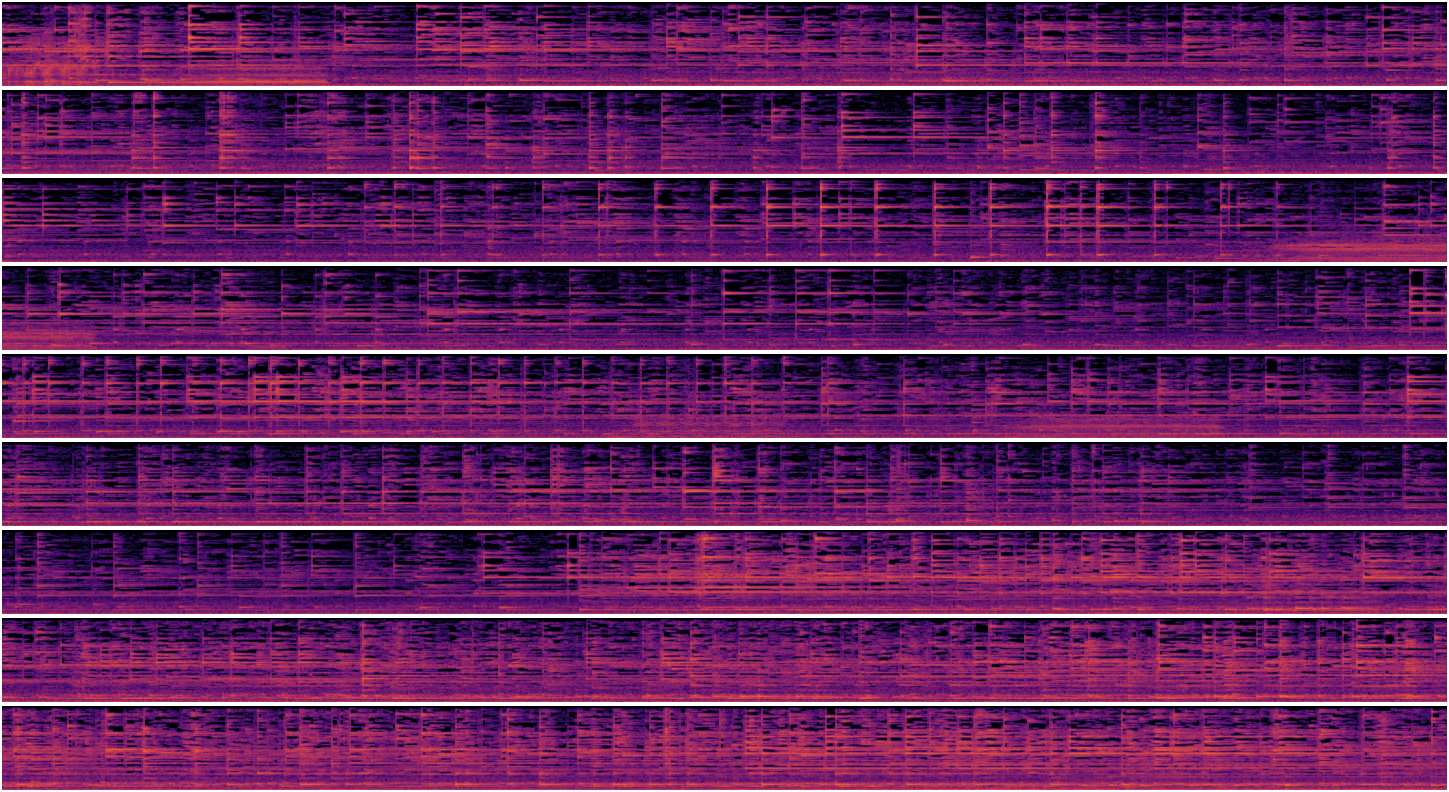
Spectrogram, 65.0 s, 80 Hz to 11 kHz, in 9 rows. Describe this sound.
Flock of Sheep -Nov. 2011- Recorded with Zoom H2
bellbleat, countryside, environmental-sounds, Farm, field-recording, Flock, Lamb, Sheep, Switzerland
